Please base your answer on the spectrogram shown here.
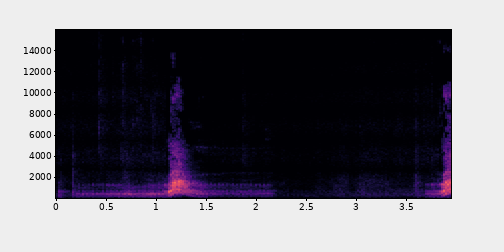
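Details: Toy Fox Terrier Bandit facing off with a fake deer; a steady nasal whine leads into one strong bark, a pause of silence, then another bark starting at the end.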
